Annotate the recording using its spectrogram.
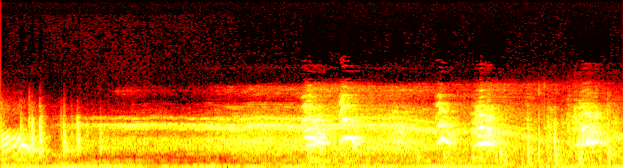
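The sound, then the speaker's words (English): A dog lets out a series of sharp barks in irregular bursts, with a steady high whine or tone running underneath at the start. “Ho! Ho, you dog! Ho!”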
